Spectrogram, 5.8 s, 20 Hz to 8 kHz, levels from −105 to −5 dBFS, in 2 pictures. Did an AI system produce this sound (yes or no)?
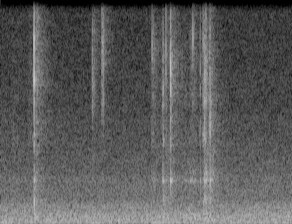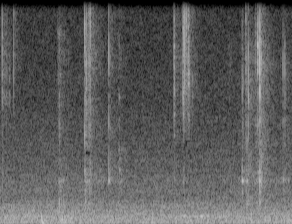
no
